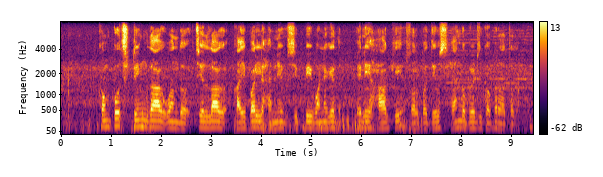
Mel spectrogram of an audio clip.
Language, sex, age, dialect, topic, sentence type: Kannada, male, 18-24, Northeastern, agriculture, statement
